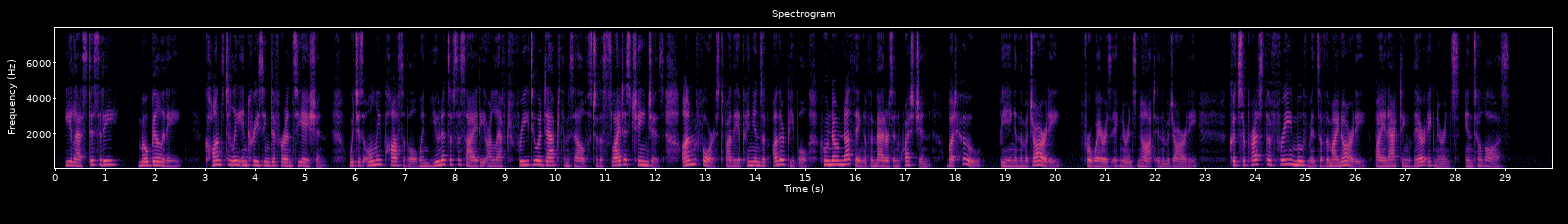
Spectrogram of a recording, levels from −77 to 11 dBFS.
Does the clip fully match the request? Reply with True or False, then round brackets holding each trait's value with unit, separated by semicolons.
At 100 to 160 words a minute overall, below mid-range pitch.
False (135 wpm; 185 Hz)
